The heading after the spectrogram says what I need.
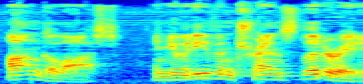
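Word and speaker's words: ἄγγελος: is two gamas GMA GMA and it's not pronounced aalas it's pronounced angas and you would even transliterate it you would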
